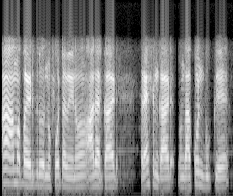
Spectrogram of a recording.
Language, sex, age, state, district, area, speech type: Tamil, male, 30-45, Tamil Nadu, Tiruchirappalli, rural, conversation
